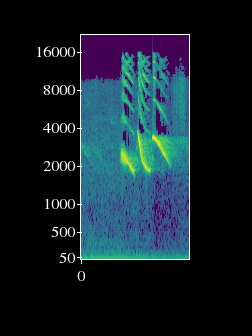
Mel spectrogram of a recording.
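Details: In the morning a green-winged saltator gives three clear slurred whistles, each gliding down in pitch, the second and third louder, over a soft low hum.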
